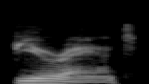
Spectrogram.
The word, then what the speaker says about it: Burandt: There's a little U in there, so it's Burandt.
